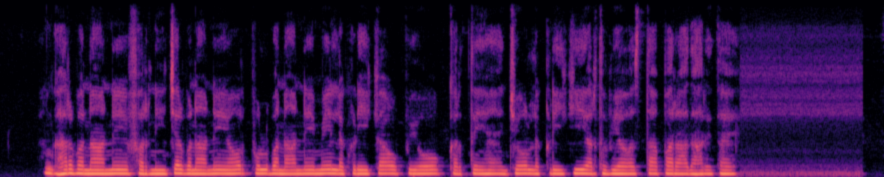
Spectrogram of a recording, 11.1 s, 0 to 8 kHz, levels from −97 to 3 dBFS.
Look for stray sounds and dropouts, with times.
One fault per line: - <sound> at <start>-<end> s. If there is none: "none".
none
